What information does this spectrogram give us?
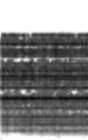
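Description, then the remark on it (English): A bright, high-pitched bell rings continuously with a sustained metallic shimmer, steady and fairly loud throughout, with no voices. “Um, we talked a little bit, and we just rung the bell.”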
